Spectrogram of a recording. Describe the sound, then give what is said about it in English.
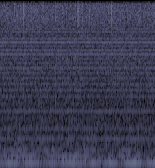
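Speech remade entirely from buzzer-type energy for both voiced and unvoiced sounds, heard as a steady, harsh, droning electric hum with faint syllable-like fluctuations running throughout, moderately loud, with no natural voice present. “This is the all buzz condition, and we are now remaking speech out of buzzer type energy, both in the case of voiced sounds and unvoiced sounds.”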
